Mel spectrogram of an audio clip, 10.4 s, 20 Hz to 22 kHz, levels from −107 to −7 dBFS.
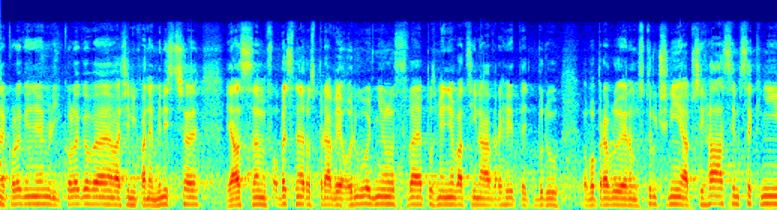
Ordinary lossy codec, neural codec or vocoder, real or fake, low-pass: AAC, 96 kbps; none; real; 14.4 kHz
